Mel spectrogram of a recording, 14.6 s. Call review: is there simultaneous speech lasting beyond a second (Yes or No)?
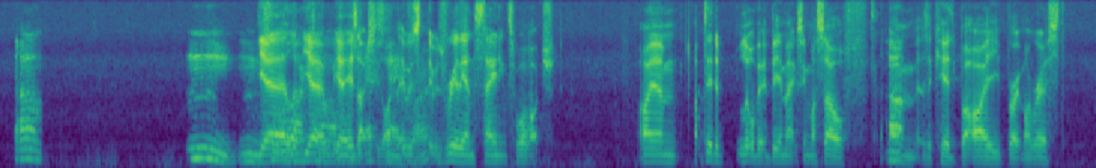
Yes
